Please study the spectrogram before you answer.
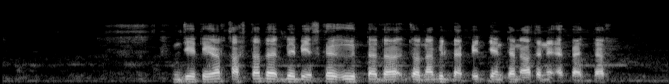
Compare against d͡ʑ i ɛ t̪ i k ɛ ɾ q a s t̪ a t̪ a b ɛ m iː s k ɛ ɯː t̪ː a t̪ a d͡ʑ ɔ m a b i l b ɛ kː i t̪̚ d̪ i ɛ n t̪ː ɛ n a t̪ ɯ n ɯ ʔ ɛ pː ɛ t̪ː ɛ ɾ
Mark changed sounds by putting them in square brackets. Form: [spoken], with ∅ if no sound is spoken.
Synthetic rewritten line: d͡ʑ i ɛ t̪ i [ɡ] ɛ ɾ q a s t̪ a [d̪] a b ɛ [b] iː s k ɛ ɯː t̪ː a [d̪] a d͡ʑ ɔ [n] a b i l b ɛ [pː] i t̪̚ d̪ i ɛ n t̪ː ɛ n a t̪ ɯ n ɯ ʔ ɛ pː ɛ t̪ː ɛ ɾ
